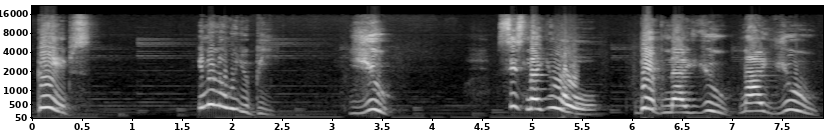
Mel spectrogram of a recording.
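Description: A woman's voice: sits high, sing-song, takes it slowly, pauses often, darkish tone, soft background music, exaggerated voice. A woman with a Nigerian accent acting a bossy, loyal young friend in a drama, speaking emphatically with Pidgin slang. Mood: exasperated, insistent. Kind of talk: naturalistic film drama acting.

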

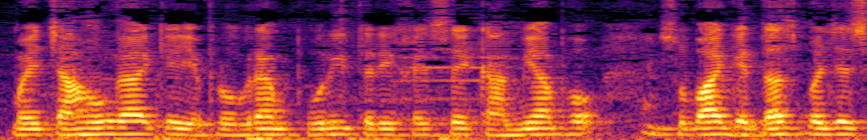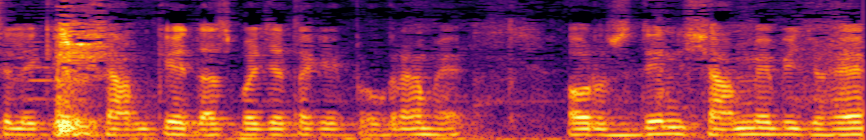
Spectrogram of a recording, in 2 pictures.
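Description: A man in his forties with a Deccani Urdu accent, giving a halting public message mixed with English phrases. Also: medium pitch. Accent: Deccani Urdu of southern Andhra Pradesh. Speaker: local politician. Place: small crowded office room indoors. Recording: room noise in background.

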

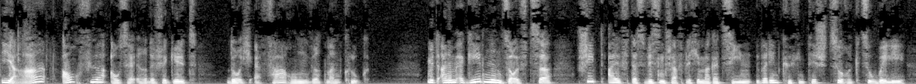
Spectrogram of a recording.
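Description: A man acting as the wry narrator of a family comedy audio play, reading in a husky, mellow voice. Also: mid-range voice, big pitch swings, a little slow, dry recording.

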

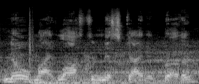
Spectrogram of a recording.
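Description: An actor playing a defiant, principled warrior brother in an audio drama, firm, earnest and restrained. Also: male voice, lowish voice, moderate pace, lightly acted. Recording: loud music under the voice.

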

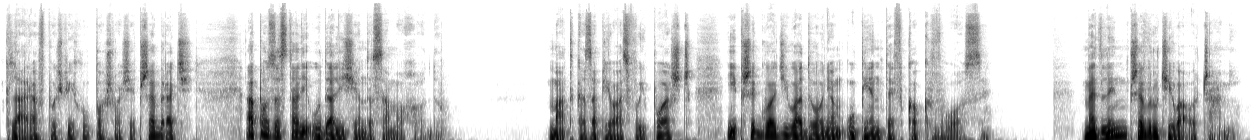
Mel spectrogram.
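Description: A man reads dark fiction as an audiobook narrator, in a measured, literary storytelling style. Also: sits low, very animated, creaky.

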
